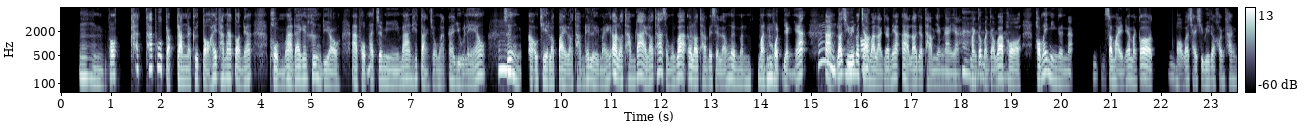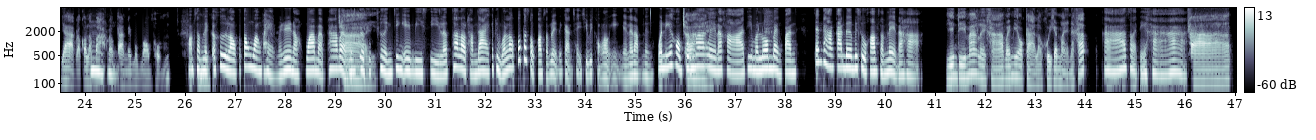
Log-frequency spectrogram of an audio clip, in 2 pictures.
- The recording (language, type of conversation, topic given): Thai, podcast, คุณวัดความสำเร็จด้วยเงินเพียงอย่างเดียวหรือเปล่า?
- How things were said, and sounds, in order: laughing while speaking: "หมด"; other background noise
